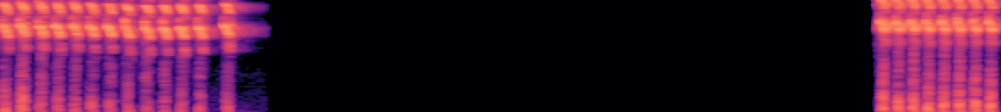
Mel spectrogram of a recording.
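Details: Master recording of a brown cililin for training birds: a brisk stream of shrill, high notes stops after a second, silence follows, then the same fast repeated notes return.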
